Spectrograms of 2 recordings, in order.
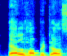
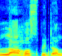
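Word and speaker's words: L'Hôpital: এল হপিটালস, এল হপিটালস, এটার উচ্চারণ এল হপিটালস ল, এল হপিটালস ল, এটাকে কেউ কেউ এল হপিটাল বলে, কেউ কেউ লা হসপিটাল বলে, তোমার যেটা খুশি বলো।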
